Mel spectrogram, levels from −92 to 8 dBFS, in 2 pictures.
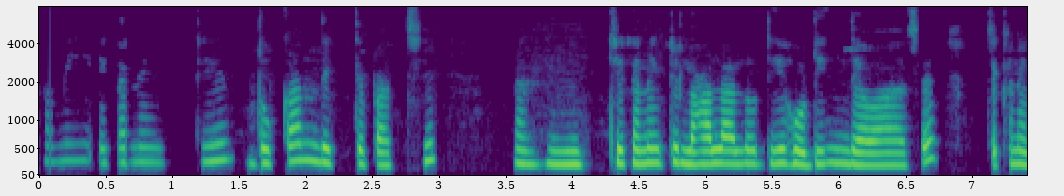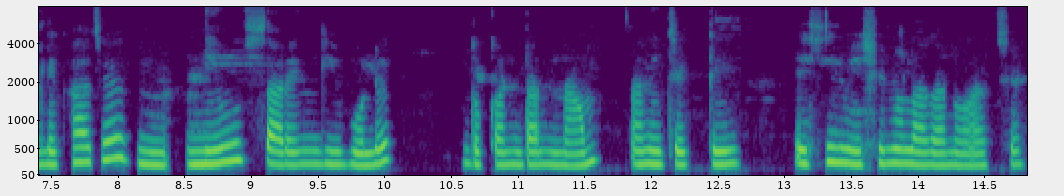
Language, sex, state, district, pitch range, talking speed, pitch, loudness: Bengali, female, West Bengal, Jhargram, 225-260 Hz, 130 wpm, 235 Hz, -17 LUFS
